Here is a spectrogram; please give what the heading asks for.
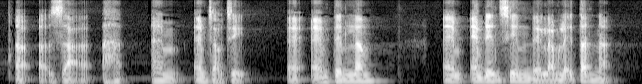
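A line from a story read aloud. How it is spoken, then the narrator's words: Startled young man stammering. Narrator (Vietnamese): Người thanh niên bừng tỉnh, lắp bắp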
